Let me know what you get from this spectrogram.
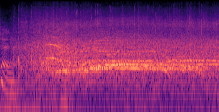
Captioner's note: audience applauding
